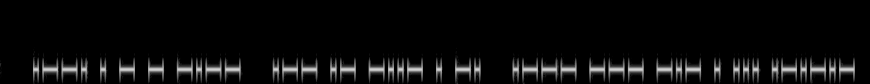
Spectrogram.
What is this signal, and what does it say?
Morse code, heard as a keyed tone, about 25 wpm, 700 Hz. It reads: PETTY WAXEN JOKES.
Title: Pangram Challenge v2 - 25wpm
